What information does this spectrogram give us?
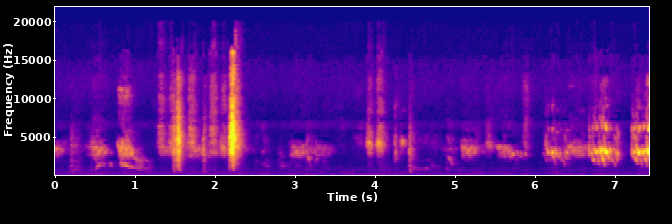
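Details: Pet budgerigars on a sunny, windy day make busy warbling chatter: quick squeaky chirps, a few sharp loud clicks and rising trilled notes toward the end.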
